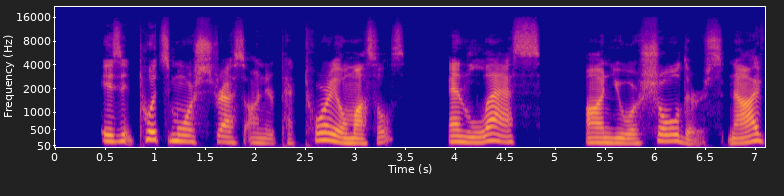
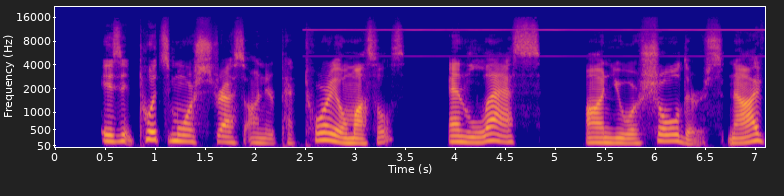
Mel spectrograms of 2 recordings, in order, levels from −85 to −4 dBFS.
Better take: first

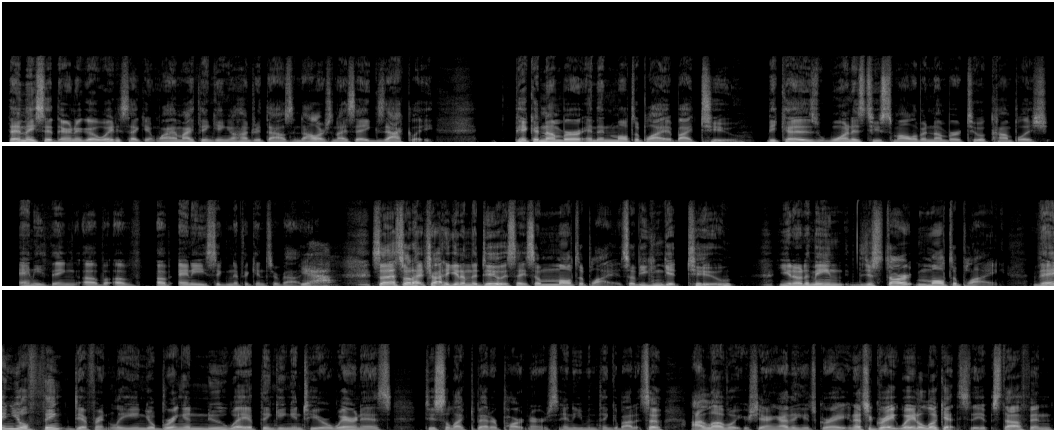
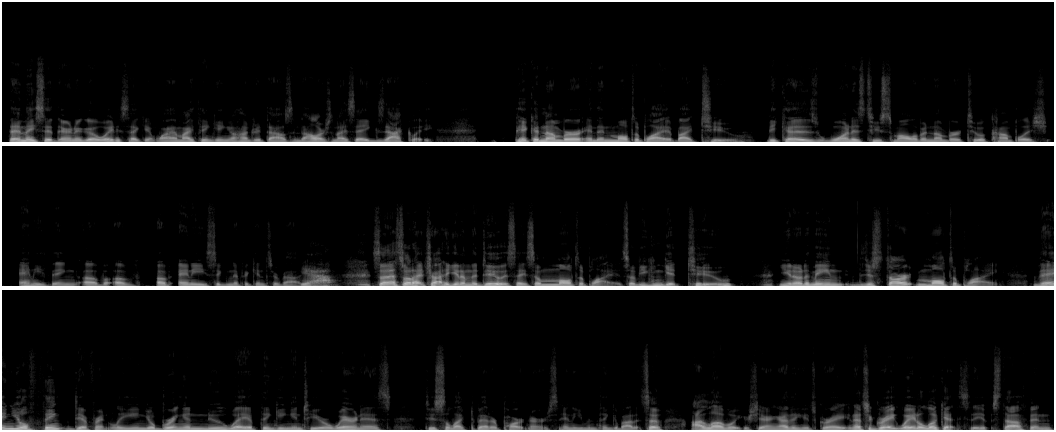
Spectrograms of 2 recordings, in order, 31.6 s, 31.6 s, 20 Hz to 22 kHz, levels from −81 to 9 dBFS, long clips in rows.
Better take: first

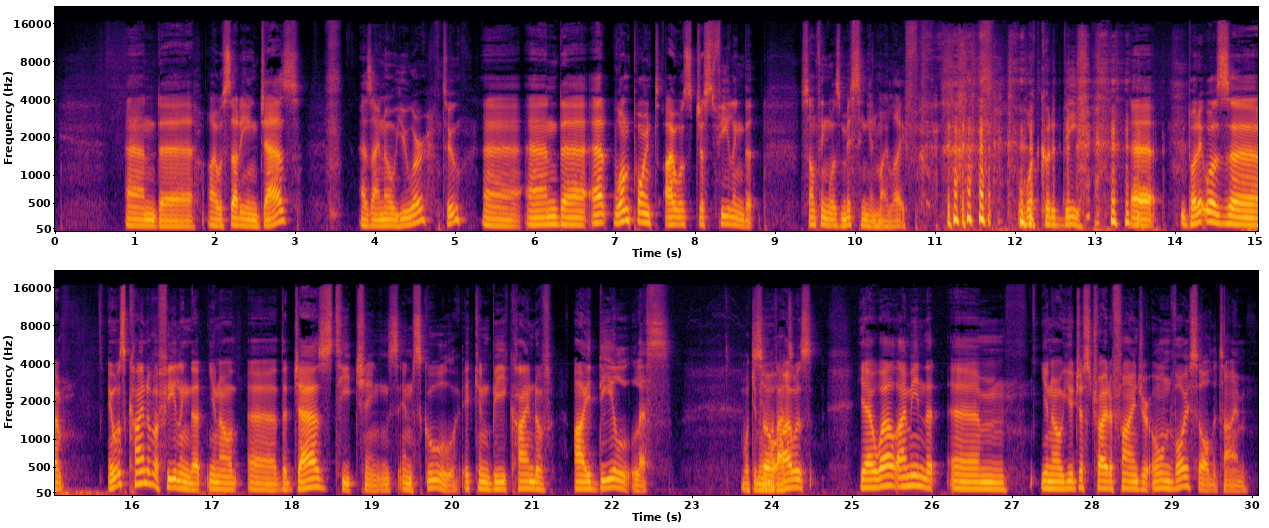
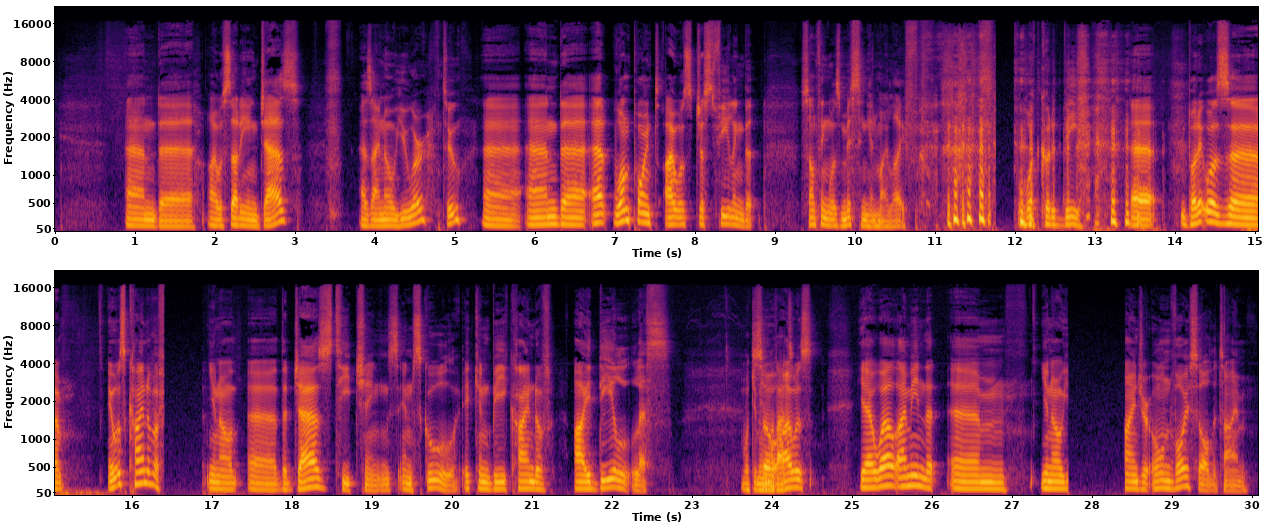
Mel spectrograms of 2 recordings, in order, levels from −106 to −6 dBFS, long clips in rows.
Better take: first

